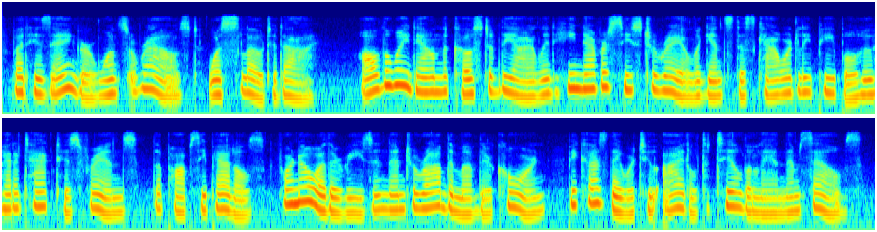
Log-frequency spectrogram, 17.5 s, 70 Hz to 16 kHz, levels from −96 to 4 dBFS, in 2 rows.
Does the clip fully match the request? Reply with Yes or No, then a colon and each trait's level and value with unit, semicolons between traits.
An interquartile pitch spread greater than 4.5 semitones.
No: average, 3.9 semitones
